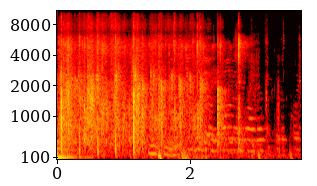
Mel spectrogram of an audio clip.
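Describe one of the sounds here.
A group of people applaud in a large room.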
